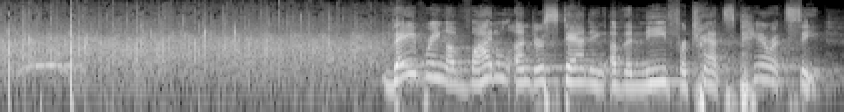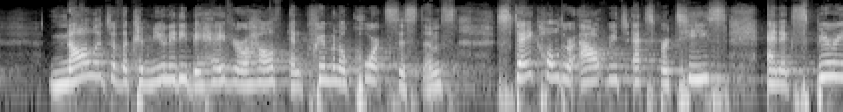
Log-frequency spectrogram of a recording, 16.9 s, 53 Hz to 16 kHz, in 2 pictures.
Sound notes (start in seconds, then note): 2.7 applause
